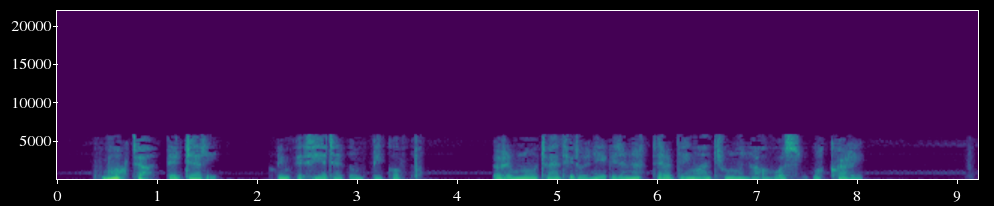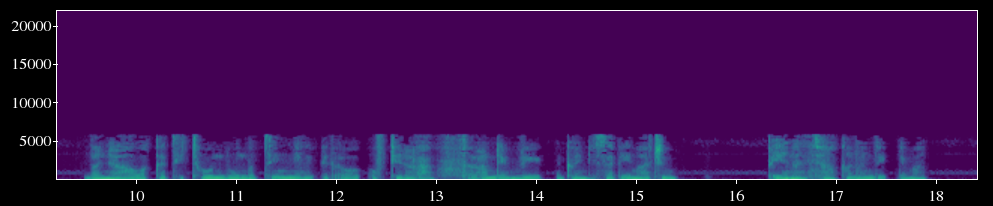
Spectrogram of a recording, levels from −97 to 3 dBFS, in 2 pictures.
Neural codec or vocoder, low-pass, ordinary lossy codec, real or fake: codec, 16 kHz in and 24 kHz out, 0.6 kbps, FocalCodec, streaming, 4096 codes; 7.2 kHz; MP3, 24 kbps; fake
